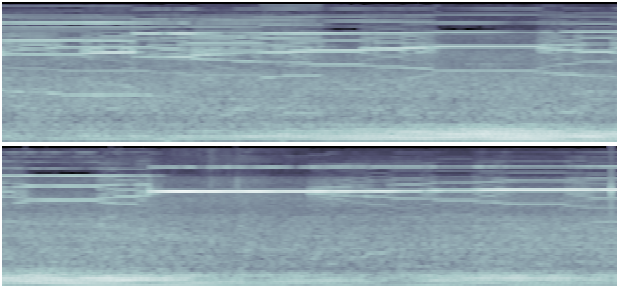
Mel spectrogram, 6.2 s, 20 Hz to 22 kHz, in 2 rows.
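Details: Chuwi Corebook laptop/tablet on Windows 10: loud, piercing beeping tones wail and shift in pitch from the speakers at random over a faint hum, while the machine otherwise works normally. The cause is unknown.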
